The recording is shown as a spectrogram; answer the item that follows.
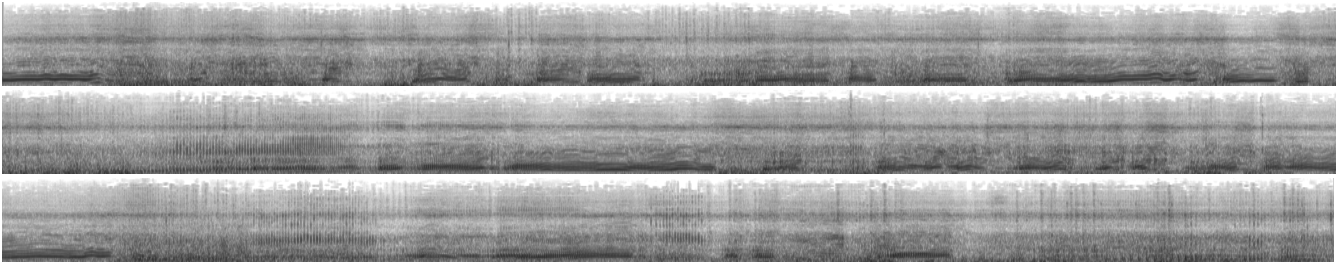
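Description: Dirt bike engine heard from a camera mounted on the bike, revving up and down over and over as the rider works the throttle and gears on rough ground.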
